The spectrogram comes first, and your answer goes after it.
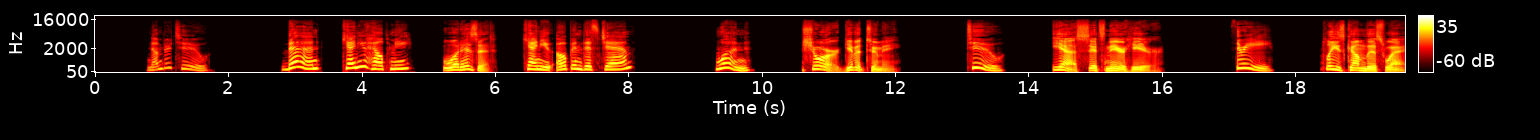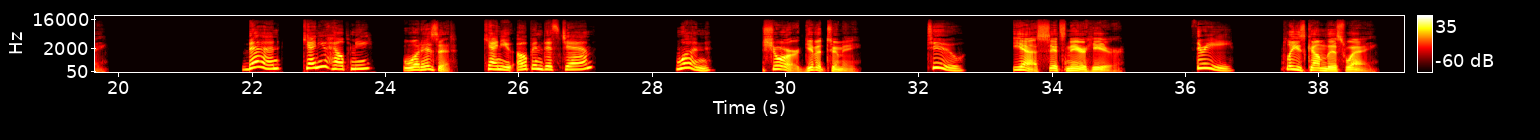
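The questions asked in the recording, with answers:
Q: Can you open this jam?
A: 1: Sure, give it to me.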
